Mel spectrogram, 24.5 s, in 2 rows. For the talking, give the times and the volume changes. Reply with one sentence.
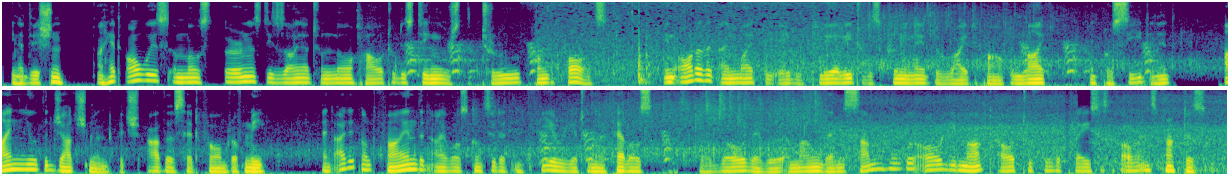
The talking can be heard from 0.0 to 24.3 s, at a steady volume.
